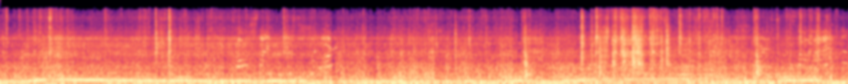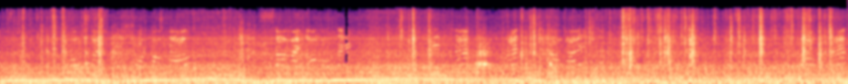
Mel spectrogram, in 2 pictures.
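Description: A rally car engine roars and revs loudly, shifting up and down.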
